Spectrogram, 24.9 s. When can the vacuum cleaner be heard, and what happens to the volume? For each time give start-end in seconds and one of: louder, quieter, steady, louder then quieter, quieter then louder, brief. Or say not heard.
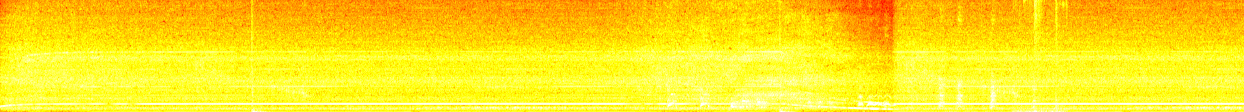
0.0-24.8 steady.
